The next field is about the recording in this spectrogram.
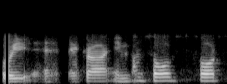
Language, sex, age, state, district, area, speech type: Urdu, male, 30-45, Delhi, Central Delhi, urban, conversation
